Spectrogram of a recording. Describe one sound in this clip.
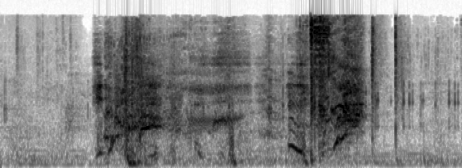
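A knife stabs into flesh with a wet, struggling thud.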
